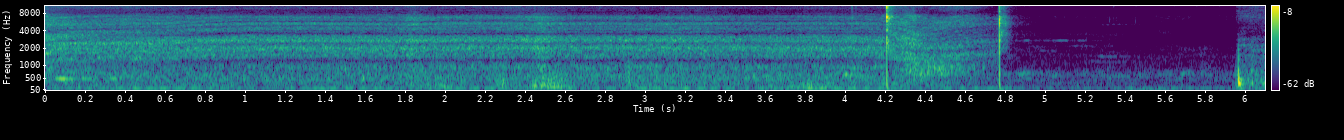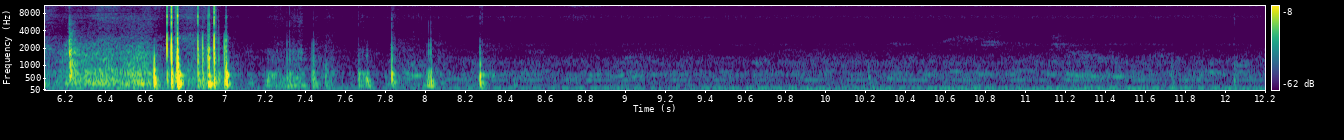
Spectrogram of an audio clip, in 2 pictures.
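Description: Butane torch lighter flame hissing steadily while lighting a cigar, cut off suddenly about five seconds in. A second or so later come a few short, loud puffs and clicks.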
